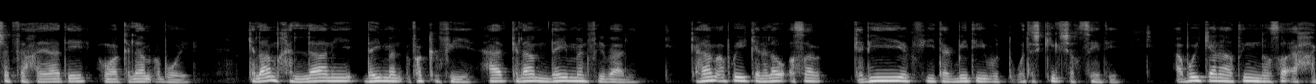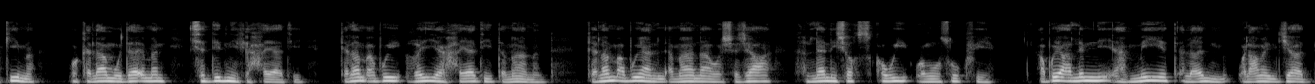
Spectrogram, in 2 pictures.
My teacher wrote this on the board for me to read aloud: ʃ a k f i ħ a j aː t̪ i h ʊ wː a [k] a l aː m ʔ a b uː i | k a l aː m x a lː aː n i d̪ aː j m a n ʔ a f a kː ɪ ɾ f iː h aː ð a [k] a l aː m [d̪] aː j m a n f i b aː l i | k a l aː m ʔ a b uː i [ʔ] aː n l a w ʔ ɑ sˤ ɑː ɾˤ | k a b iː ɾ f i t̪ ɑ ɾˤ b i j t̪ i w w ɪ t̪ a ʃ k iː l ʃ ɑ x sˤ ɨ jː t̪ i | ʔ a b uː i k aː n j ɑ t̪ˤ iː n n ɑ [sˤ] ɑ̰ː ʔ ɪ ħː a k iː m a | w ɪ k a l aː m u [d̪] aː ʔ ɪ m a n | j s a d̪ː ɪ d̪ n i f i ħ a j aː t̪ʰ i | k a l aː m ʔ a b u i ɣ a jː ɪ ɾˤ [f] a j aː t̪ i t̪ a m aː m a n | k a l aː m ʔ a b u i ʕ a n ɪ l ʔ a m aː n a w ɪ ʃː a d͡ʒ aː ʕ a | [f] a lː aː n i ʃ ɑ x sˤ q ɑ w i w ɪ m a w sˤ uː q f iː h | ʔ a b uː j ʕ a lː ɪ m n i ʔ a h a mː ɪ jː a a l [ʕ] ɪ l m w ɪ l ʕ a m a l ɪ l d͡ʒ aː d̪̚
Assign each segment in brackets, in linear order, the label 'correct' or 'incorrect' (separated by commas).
correct, correct, correct, incorrect, correct, correct, incorrect, incorrect, correct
